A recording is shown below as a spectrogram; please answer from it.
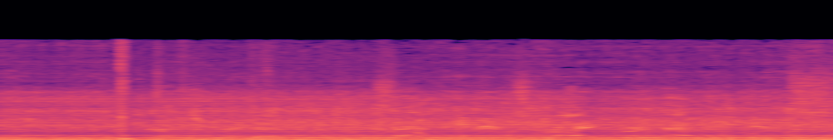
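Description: Steady low hum of a tour bus engine and road noise, heard from inside the bus as it moves in slow, congested traffic, with faint talking in the middle.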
